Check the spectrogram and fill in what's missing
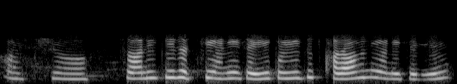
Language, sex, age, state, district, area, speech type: Urdu, female, 18-30, Uttar Pradesh, Gautam Buddha Nagar, urban, conversation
